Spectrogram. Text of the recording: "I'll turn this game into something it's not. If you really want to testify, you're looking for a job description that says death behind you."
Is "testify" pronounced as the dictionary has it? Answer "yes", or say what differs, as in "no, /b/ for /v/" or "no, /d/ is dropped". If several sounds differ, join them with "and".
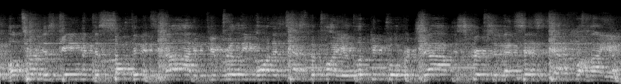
yes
